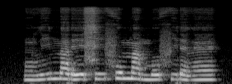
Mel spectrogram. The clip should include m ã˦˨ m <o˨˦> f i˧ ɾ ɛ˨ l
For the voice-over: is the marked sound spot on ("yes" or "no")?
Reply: yes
